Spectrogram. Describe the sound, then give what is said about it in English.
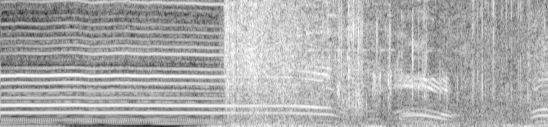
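A cartoon barbecue explodes in a sudden loud boom of crackling noise that cuts off a sustained tonal chord, followed by a rumbling tail with a few short wavering tones. “Barbecue explode!”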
